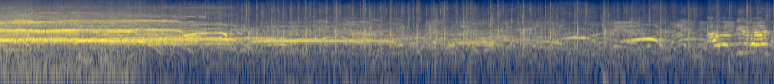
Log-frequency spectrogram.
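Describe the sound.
A large crowd bursts into loud applause mixed with shrill cheers and whoops, a dense wash of clapping with high voices rising over it, continuing steadily throughout.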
